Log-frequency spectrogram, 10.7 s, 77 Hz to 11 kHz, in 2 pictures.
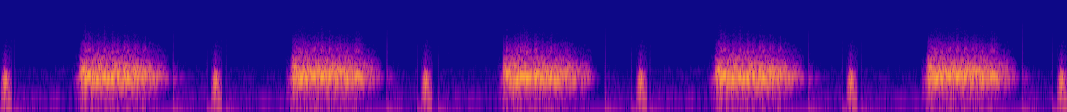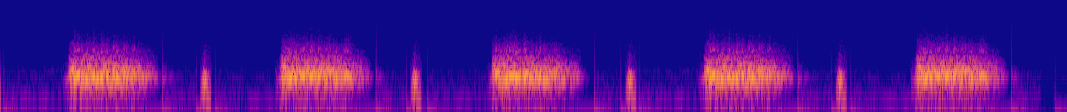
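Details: Regular heart cycles near 57 a minute with long blowing murmurs filling much of each beat: a systolic murmur plus an early diastolic blowing decrescendo murmur.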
